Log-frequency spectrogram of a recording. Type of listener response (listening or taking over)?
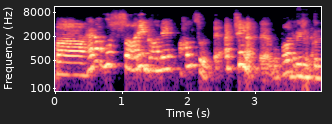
taking over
